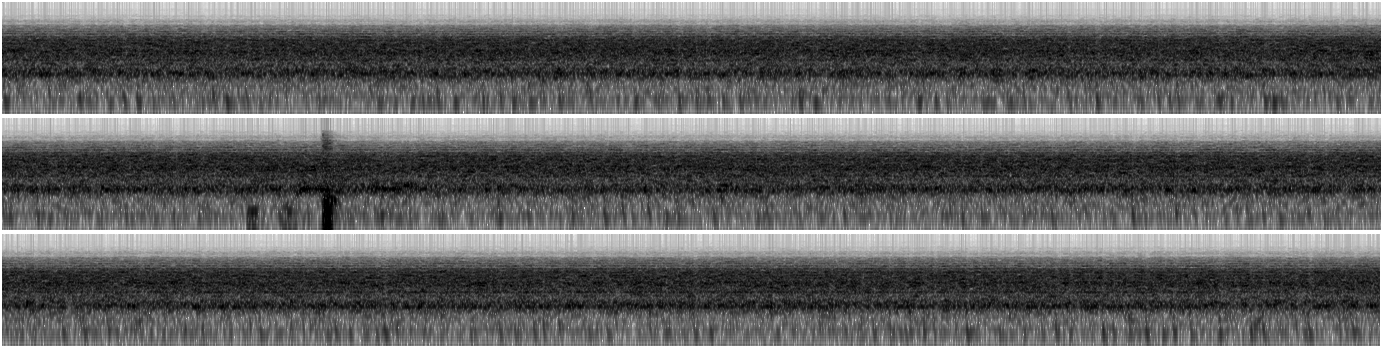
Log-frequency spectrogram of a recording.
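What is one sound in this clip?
Steady radio static hisses from a loudspeaker.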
